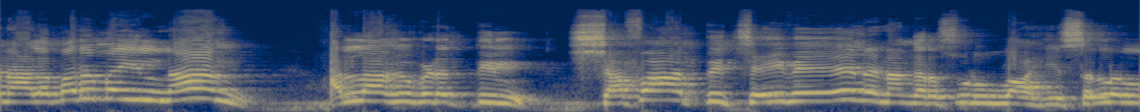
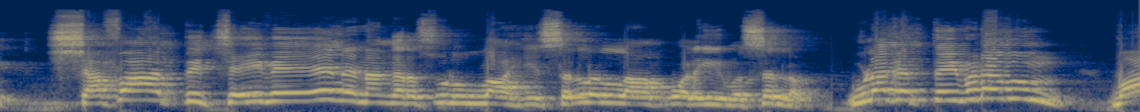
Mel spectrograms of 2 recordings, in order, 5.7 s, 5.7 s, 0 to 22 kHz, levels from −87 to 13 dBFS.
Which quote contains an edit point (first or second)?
second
